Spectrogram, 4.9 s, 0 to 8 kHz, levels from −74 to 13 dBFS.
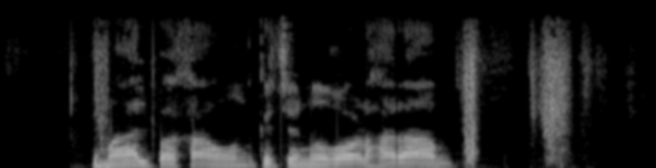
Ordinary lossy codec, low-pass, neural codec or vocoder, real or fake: MP3, 64 kbps; 7.2 kHz; none; real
